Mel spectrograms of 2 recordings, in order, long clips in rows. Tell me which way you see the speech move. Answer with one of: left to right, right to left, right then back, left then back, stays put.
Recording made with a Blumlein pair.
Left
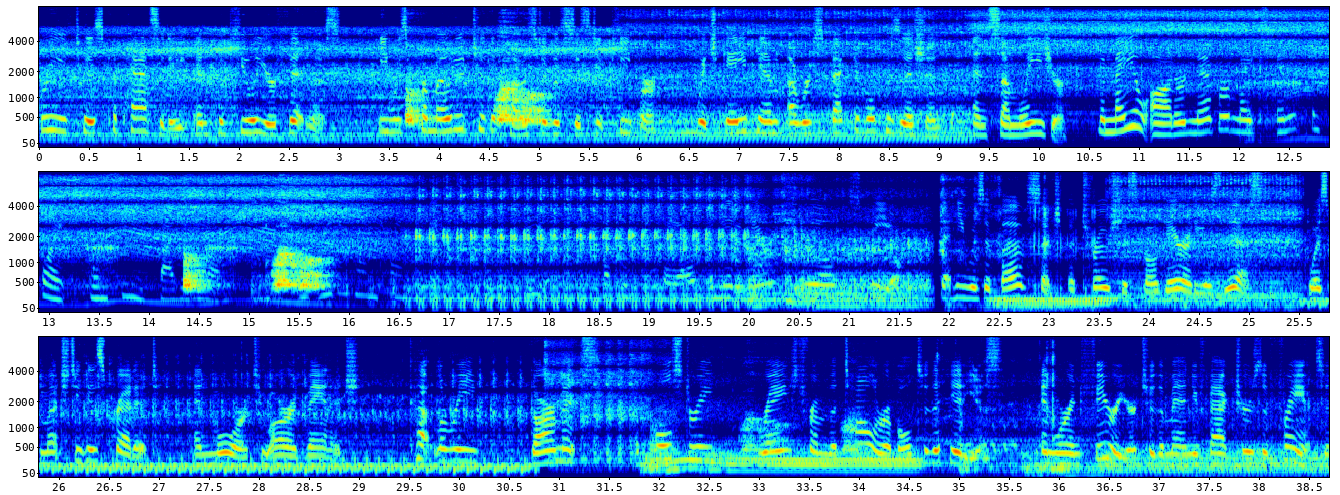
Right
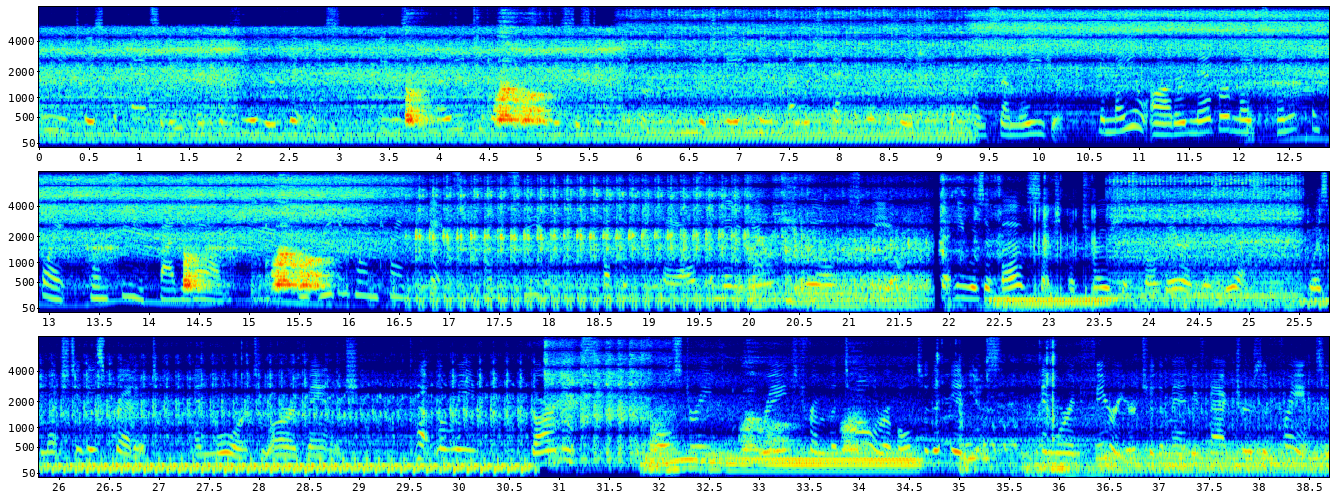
right then back.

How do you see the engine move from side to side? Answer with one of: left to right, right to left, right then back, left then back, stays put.
stays put.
